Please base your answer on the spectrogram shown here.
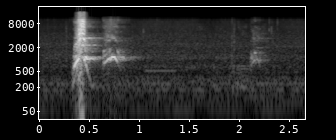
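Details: Eight-year-old female poodle, a household pet, lets out one loud sharp bark followed by a softer yelp and a faint last yip, while pretending to chew gum.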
